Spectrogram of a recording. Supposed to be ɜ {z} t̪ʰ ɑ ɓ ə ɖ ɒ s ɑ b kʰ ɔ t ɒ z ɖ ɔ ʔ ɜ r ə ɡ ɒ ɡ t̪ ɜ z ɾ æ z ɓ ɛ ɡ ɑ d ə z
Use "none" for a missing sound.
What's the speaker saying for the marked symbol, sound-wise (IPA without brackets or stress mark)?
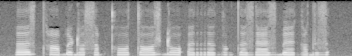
z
